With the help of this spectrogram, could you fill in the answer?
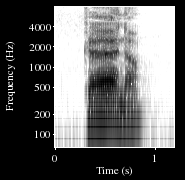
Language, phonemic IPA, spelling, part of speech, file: Arabic, /kaː.na/, كان, verb, Ar-كان.ogg
- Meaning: 1. to be 2. forms the past perfect, past continuous, future perfect and future continuous tenses 3. to exist, to be, there be 4. to behove 5. to happen, to occur, to take place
